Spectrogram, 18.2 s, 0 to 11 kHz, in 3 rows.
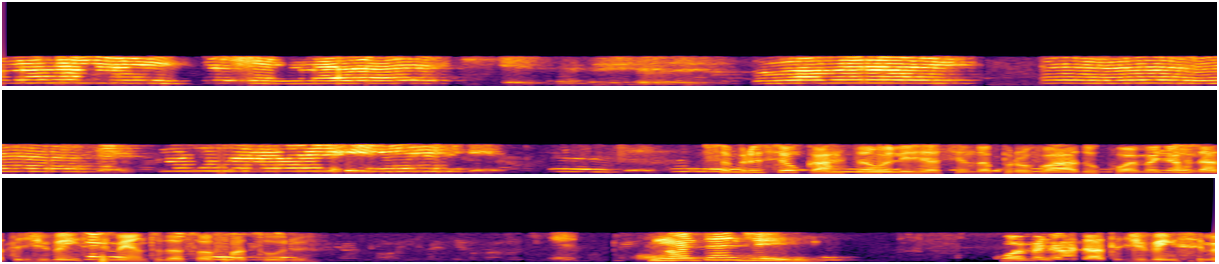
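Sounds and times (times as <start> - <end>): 
baby crying in long wailing bursts: 0.0 - 13.7
speech: 10.2 - 13.8, 15.4 - 16.4, 17.2 - 18.2.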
